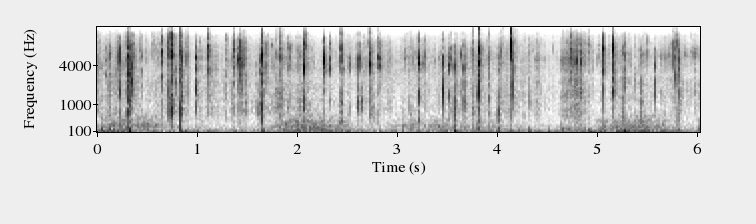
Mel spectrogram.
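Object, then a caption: Small metallized foil pouch. A small, hollow, apparently empty gold metallized foil pouch is crinkled by fingertips. The clip is a steady, dense crinkling with many sharp, bright crackles and little low end. It stays fairly quiet and close throughout.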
